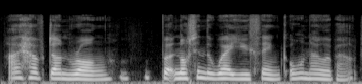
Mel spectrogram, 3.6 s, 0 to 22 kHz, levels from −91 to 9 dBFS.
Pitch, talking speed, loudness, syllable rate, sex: 195 Hz, 230 wpm, -17 LUFS, 4.8 syllables/s, female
